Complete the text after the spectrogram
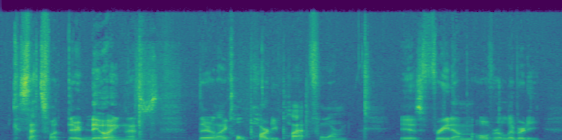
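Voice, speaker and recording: Quiet and at a moderate pace, a man speaks at a fairly low pitch with lively intonation. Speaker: podcast host. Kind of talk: casual book-reading podcast chat. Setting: home recording at night. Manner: hushed, quiet.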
